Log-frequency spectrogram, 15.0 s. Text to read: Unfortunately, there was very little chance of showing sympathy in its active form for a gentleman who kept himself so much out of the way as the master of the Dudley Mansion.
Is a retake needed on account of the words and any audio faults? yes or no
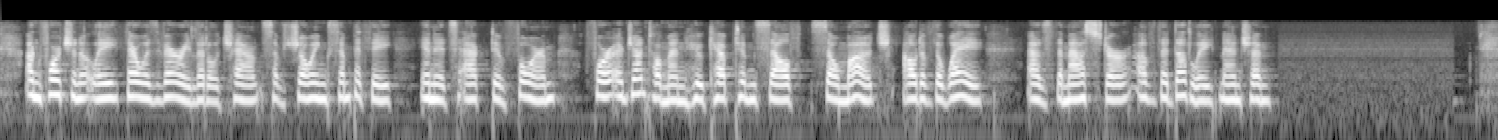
no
